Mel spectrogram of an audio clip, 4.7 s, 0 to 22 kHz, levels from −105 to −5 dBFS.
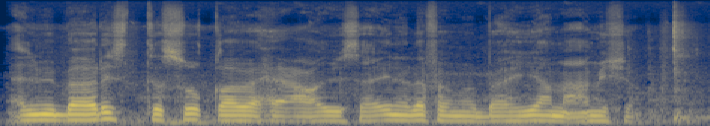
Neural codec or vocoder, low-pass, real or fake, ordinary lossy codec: vocoder, 44.1 kHz, 128 mel bands every 256 samples, BigVGAN v2; none; fake; none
